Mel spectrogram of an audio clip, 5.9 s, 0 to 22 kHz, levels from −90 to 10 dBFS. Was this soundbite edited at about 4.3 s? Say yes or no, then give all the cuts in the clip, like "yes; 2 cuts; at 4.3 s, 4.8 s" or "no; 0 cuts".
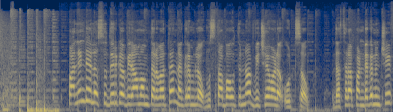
no; 1 cut; at 0.9 s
